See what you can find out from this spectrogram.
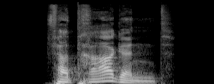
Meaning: present participle of vertragen
- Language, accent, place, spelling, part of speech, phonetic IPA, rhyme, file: German, Germany, Berlin, vertragend, verb, [fɛɐ̯ˈtʁaːɡn̩t], -aːɡn̩t, De-vertragend.ogg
